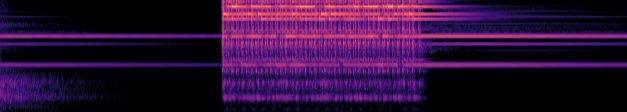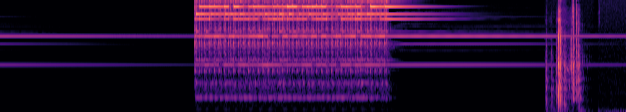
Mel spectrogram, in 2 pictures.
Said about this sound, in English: I placed my hand on the receiver and it immediately began to ring. I was very confused indeed, and the telephone rang for some time before I answered.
